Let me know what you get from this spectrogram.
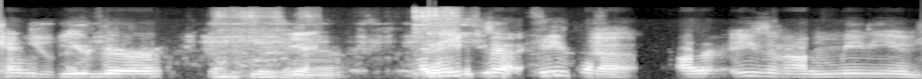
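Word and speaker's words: Uygur: Uyghur.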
